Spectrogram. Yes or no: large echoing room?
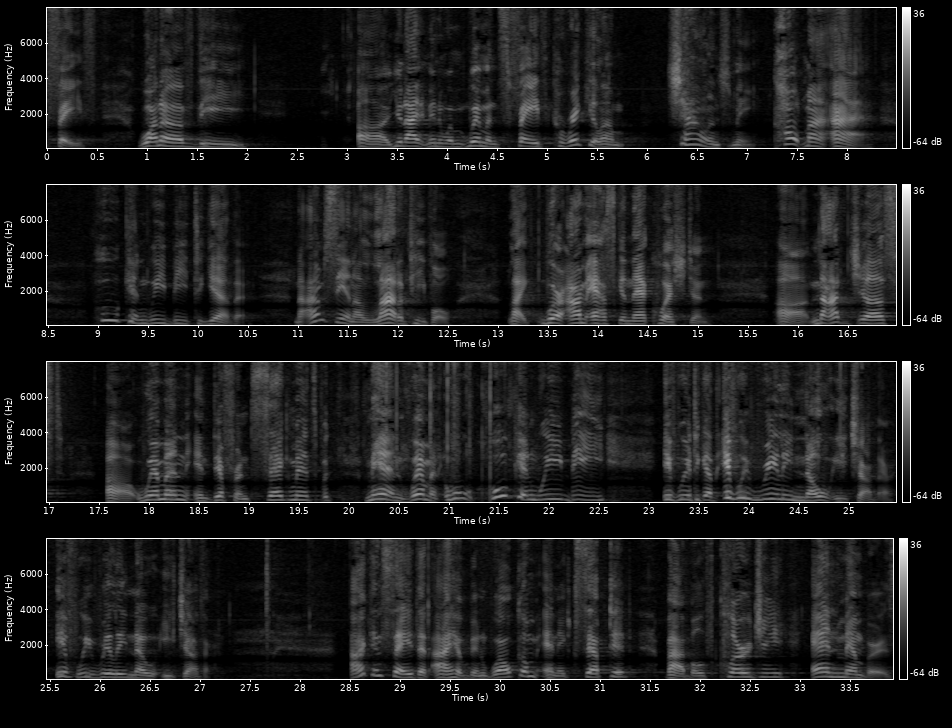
yes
